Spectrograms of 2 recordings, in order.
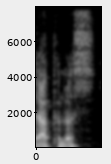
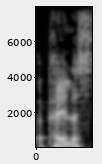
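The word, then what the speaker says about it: Apalis: But it's bar-throated apelus, or apelus, depending on how you say it.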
